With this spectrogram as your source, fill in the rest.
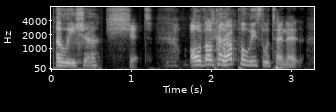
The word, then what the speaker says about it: Alicia: Did I not pronounce it right? I thought it was Alyssa. Alicia.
